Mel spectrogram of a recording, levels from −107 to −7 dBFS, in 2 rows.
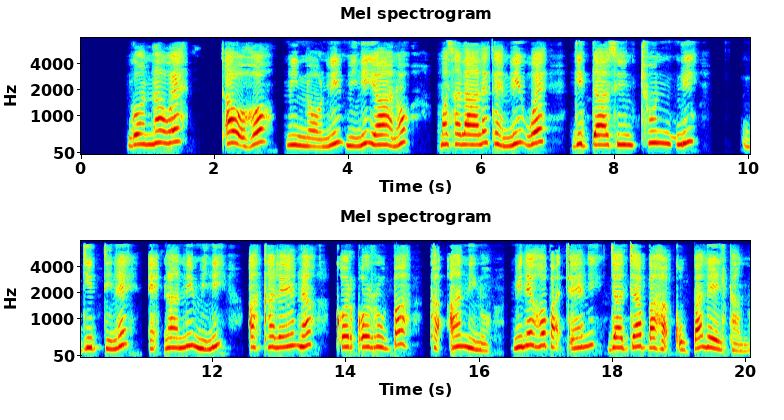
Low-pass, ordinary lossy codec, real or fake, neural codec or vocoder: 7.2 kHz; AAC, 32 kbps; fake; codec, 16 kHz in and 24 kHz out, 2.2 kbps, FireRedTTS-2 codec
